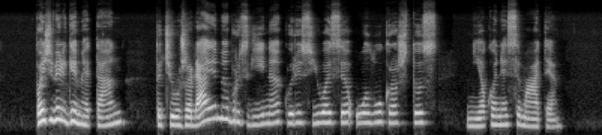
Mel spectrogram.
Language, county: Lithuanian, Tauragė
